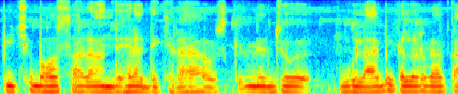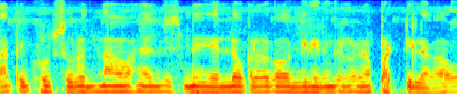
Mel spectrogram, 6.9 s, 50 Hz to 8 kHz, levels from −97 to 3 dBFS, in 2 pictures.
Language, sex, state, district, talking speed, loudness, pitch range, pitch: Hindi, male, Bihar, West Champaran, 235 wpm, -17 LUFS, 110-120 Hz, 115 Hz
